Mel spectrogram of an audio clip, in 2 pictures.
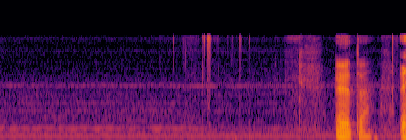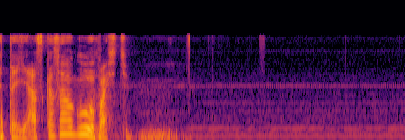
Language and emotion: Russian, angry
